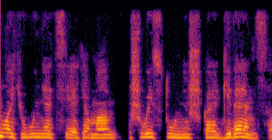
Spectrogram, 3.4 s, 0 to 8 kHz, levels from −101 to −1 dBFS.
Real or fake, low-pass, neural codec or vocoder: real; 7.2 kHz; none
